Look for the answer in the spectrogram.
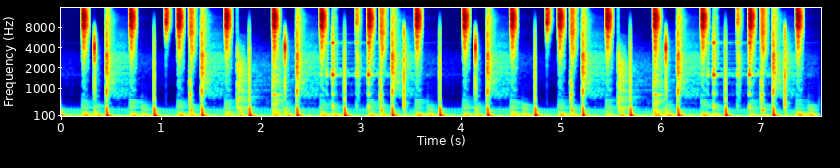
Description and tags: If you would like more techno loops, I can produce more
minimal-house, 126-bpm, dance, drum-loop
